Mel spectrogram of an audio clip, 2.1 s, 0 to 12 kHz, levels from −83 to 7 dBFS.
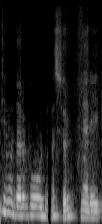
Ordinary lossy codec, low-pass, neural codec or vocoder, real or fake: AAC, 48 kbps; 10.8 kHz; none; real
